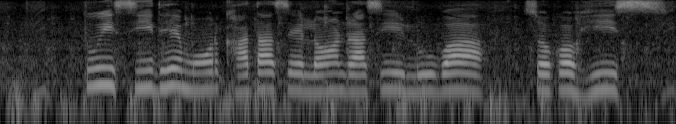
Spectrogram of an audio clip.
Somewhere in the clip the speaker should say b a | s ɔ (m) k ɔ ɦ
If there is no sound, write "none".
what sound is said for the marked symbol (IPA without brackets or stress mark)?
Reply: none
